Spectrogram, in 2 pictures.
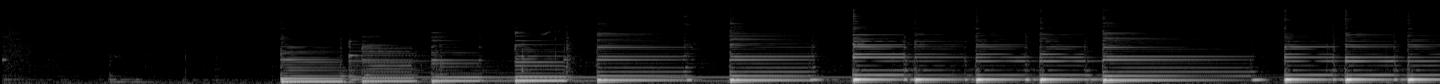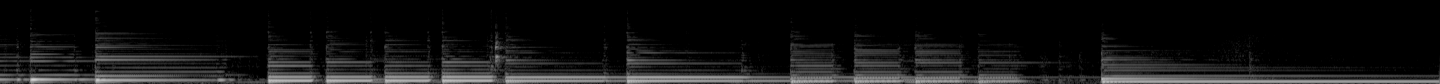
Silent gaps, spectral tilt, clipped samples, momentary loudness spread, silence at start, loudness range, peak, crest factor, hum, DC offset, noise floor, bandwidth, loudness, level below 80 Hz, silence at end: none; -9.5 dB/octave; under 0.1%; 14 LU; 0.05 s; 8 LU; -8 dBFS; 18 dB; none; under 0.1%; -62 dBFS; 7.2 kHz; -27 LUFS; -60 dBFS; 0 s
